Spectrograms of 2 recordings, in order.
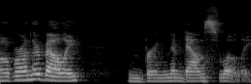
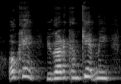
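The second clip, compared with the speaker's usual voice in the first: much higher, louder playful call; playful challenge; 9 semitones higher, 8 dB louder than usual. Retold or imitated. Mom inviting her toddler to chase her, playful call. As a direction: dare him to chase you, playfully. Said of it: "I just be like".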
